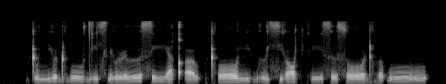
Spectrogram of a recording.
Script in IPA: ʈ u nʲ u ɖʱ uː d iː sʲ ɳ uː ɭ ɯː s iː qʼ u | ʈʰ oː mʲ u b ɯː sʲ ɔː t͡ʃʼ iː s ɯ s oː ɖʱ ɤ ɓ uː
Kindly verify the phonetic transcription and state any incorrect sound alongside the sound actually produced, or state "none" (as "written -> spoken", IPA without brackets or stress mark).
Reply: none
